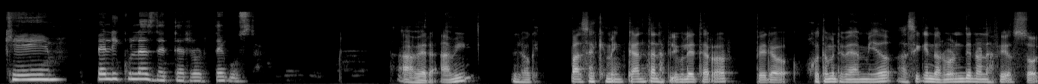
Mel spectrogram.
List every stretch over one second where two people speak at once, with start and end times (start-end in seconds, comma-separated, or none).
none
